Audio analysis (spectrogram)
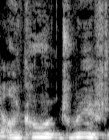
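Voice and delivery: high, slow, drawn-out whine; mock complaint. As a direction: imitate frustrated players moaning. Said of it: "people that get mad".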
